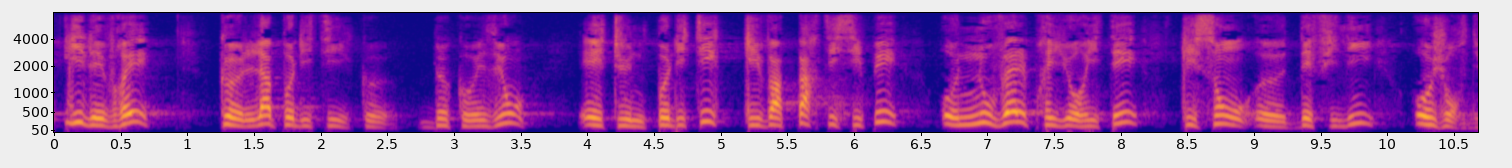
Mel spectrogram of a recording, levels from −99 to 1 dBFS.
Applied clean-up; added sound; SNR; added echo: none; none; none; none.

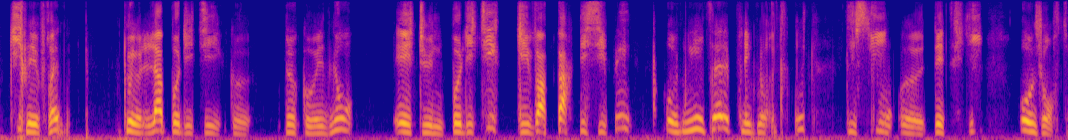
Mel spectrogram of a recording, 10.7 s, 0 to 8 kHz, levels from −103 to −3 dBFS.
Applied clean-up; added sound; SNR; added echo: neural diffusion model UNIVERSE++.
